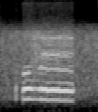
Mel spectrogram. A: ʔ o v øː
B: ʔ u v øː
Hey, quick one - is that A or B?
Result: A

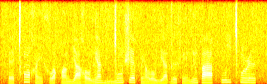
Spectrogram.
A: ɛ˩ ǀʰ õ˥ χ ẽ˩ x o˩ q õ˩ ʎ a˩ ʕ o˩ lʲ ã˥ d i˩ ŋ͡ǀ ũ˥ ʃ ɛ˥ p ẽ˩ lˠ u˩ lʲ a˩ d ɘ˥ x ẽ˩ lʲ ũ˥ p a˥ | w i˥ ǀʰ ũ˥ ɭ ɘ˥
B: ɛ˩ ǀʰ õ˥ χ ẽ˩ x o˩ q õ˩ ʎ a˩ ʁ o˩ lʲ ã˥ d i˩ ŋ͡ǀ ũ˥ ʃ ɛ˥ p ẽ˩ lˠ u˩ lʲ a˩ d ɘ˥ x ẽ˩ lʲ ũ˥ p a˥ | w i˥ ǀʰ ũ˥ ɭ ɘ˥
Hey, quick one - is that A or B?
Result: B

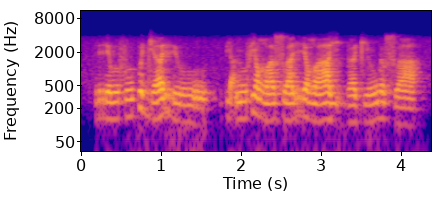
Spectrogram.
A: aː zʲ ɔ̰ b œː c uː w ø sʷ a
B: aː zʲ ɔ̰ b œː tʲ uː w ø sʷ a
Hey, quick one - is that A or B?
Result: B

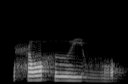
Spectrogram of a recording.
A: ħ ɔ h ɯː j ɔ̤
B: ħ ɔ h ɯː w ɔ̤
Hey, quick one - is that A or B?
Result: A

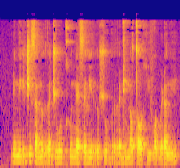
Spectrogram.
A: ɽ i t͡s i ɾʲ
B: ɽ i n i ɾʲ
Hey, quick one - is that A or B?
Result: B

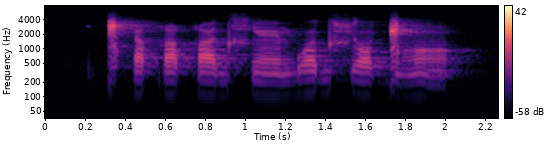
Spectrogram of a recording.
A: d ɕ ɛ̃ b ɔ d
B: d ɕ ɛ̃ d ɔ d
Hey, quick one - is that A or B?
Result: A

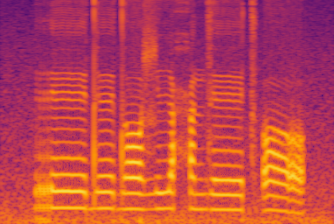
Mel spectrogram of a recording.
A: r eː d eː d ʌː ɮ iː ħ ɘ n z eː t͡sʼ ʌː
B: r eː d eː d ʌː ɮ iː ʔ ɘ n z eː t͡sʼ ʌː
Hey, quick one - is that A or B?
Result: A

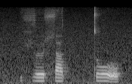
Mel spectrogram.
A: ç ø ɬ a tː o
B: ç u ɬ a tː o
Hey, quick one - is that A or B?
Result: A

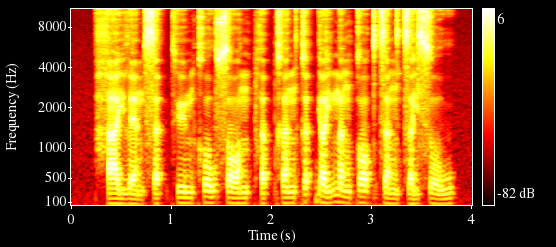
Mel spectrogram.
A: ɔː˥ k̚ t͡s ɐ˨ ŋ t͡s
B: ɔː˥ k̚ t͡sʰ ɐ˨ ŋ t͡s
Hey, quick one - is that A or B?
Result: A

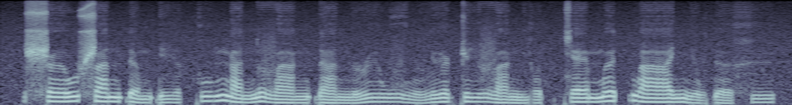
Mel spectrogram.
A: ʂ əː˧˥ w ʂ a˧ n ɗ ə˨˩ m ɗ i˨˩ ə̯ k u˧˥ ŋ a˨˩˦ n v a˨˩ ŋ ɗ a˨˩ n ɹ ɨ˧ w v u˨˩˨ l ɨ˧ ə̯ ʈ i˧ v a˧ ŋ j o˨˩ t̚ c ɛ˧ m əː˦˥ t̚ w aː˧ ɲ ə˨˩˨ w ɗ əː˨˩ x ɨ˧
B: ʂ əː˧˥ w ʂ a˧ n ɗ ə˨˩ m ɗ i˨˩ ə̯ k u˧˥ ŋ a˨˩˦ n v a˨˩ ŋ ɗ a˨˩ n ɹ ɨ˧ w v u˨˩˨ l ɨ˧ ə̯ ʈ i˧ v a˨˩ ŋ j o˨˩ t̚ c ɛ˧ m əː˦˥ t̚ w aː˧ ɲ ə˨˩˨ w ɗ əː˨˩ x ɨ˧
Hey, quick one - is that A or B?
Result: B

